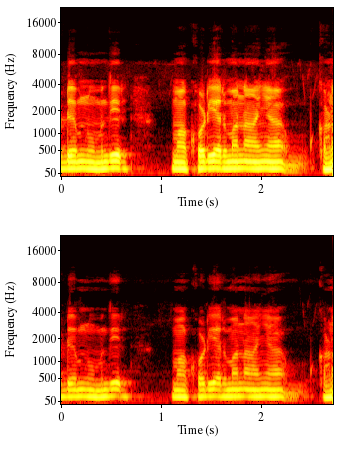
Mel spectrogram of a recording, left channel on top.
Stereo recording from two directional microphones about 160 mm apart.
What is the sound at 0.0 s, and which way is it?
A man's voice, 15° left (ahead or behind).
